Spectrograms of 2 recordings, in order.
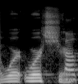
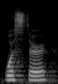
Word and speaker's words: Worcester: Yeah, Worcester. I realized how to pronounce that today.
